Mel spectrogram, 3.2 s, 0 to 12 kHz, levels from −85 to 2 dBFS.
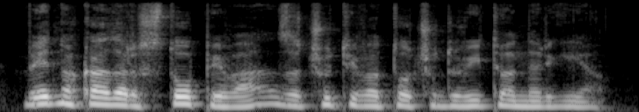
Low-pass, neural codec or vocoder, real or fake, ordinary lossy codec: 10.8 kHz; vocoder, 44.1 kHz, 128 mel bands, Pupu-Vocoder; fake; none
